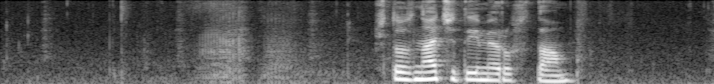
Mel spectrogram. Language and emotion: Russian, neutral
